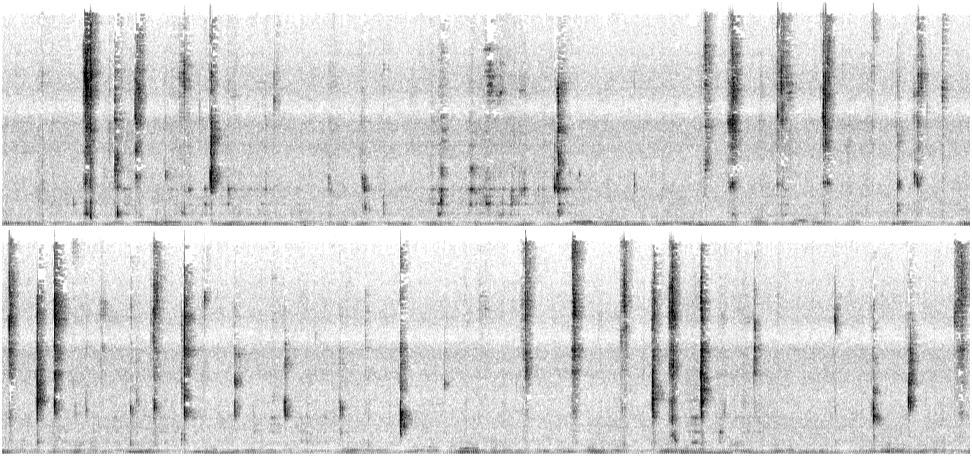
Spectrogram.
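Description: A person chewing popcorn, with many small crisp crunches and clicks scattered throughout, over a steady low hum.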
